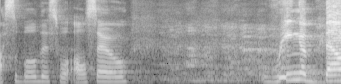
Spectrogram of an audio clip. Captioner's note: audience laughs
